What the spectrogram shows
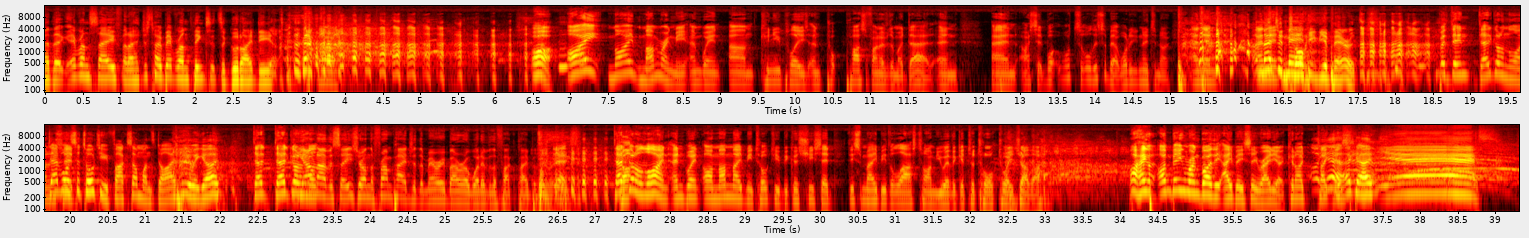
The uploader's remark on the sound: Recorded LIVE at the OZO Chaweng Resort in Koh Samui on June 1, 2017.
